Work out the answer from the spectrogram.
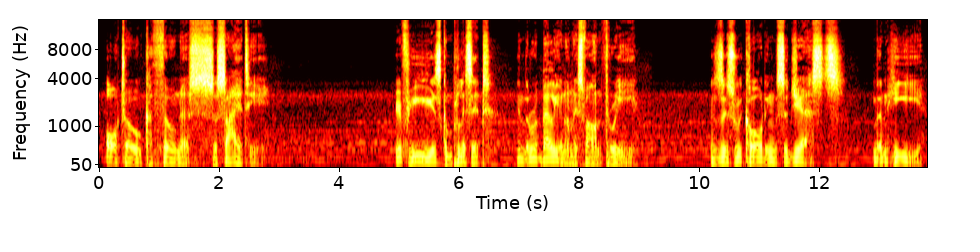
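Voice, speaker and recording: A man voicing a regal, calculating male warmaster who gives a measured, authoritative battle briefing. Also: very deep voice, exaggerated voice.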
